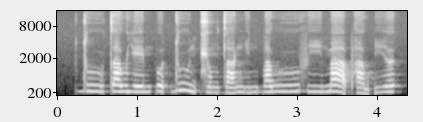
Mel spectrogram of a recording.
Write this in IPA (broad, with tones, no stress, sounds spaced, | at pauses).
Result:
d uː˧˩ t̪ a˧ w j eː˩ m p o˧˩ t̚ d uː˥˨ n t͡ɕ o˩ ŋ t̪ a˩˧ ŋ i˩˧ n b a˧˥ w ʋ uː˧˥ f iː˧ m aː˥˨ pʰ a˧˩ w ʔ i˧˥ ə̯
